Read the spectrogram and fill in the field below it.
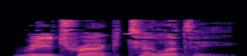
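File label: "retractility", British English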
